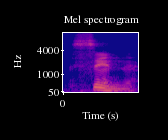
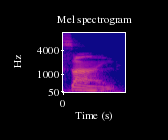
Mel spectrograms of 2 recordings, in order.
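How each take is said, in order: First: The vowel is short, rhyming with 'tin'. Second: The vowel is long, rhyming with 'line'. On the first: The speaker calls it wrong. "Please don't say it's sin" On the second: The speaker calls it right. "It's sine. We read it as sine even though we write sin"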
